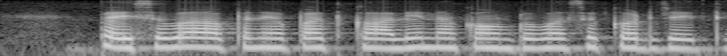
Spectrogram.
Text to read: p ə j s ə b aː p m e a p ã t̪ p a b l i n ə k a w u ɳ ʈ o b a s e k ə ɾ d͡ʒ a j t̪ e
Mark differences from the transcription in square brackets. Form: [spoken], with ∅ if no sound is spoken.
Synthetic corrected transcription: p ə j s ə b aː p [n] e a p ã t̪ [k] a [∅] l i n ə k a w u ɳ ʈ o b a s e k ə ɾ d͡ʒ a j t̪ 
